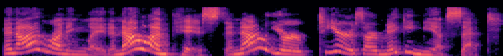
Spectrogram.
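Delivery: hurried mom snapping at her daughter over ice cream; impatient scolding mom. Retold or imitated. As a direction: scold a crying child while in a hurry. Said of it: "my mom looked back and said".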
